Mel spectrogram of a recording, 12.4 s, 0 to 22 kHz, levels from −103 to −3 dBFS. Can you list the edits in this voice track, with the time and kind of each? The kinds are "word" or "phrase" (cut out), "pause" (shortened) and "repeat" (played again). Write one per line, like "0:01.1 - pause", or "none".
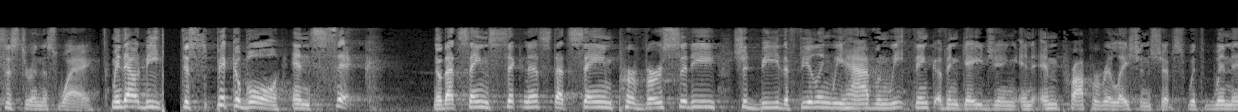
0:01.0 - pause
0:04.1 - pause
0:09.0 - word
